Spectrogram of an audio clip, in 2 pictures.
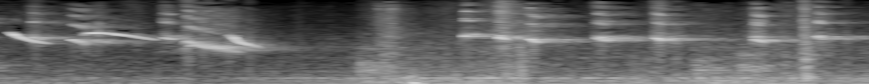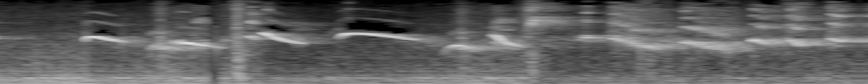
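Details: Green-winged saltator in macheando song, sung to warm up and train another saltator to sing; clear whistled notes slurring downward, grouped in phrases, with sharp clicks and a soft steady hum in the background.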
